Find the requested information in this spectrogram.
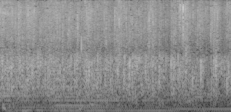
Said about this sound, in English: Give them a great big clap offering. All right?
